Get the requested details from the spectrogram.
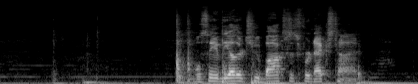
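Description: A cardboard box slides and taps on a table.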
